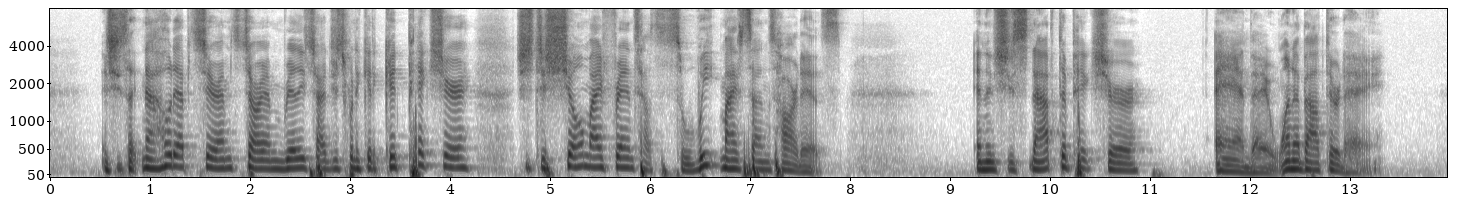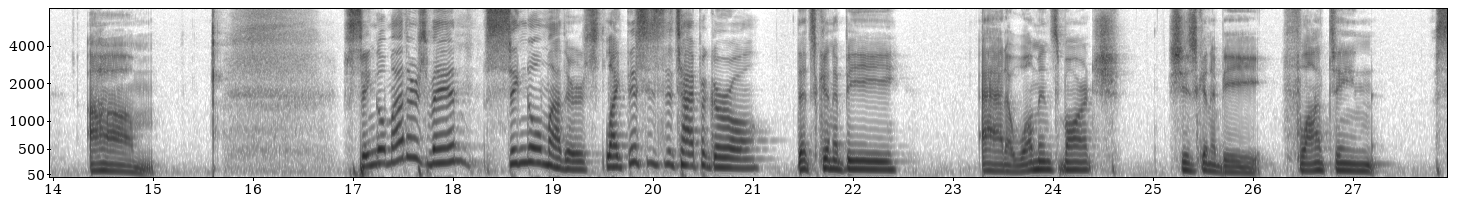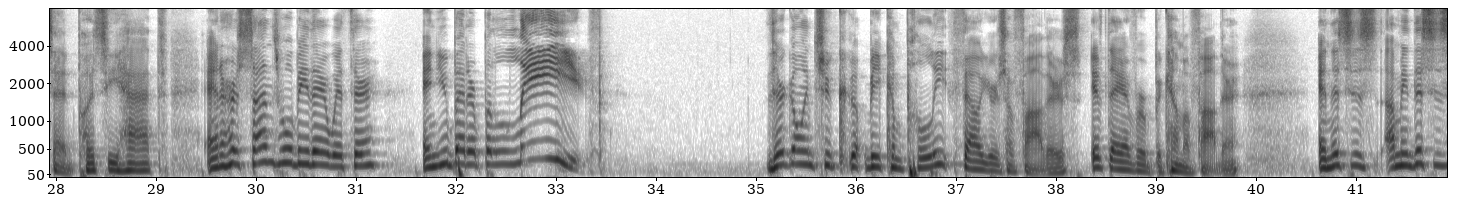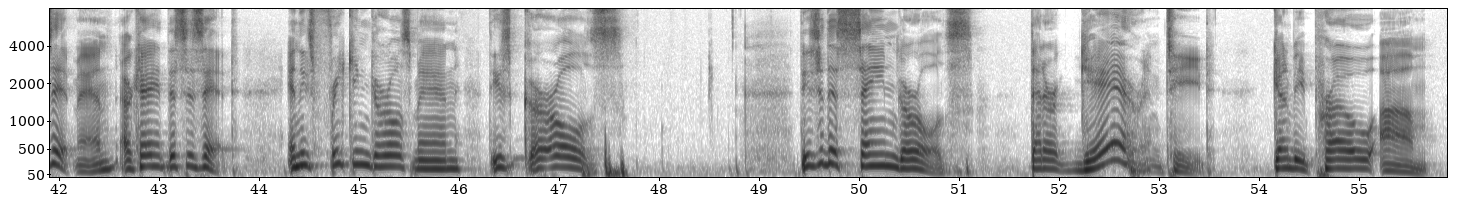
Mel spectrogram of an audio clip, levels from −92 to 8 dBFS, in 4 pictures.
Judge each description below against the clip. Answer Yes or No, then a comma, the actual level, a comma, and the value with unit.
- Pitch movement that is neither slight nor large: No, wide, 8.4 semitones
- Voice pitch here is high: No, medium, 155 Hz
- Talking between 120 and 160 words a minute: Yes, average, 140 wpm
